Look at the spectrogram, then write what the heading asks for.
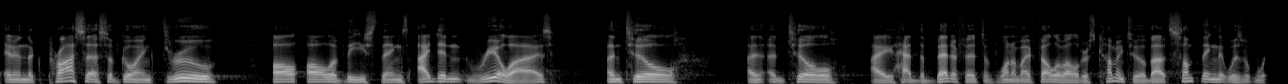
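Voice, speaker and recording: A man's voice: on the low side, big-room sound. A middle-aged man with a big voice, giving an earnest personal testimony as a church elder, often restarting his sentences.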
